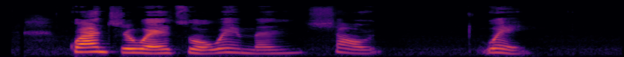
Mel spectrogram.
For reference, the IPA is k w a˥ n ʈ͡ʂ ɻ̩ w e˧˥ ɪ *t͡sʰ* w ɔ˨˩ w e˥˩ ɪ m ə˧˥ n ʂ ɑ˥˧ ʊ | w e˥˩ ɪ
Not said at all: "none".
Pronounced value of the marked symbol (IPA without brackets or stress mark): t͡s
